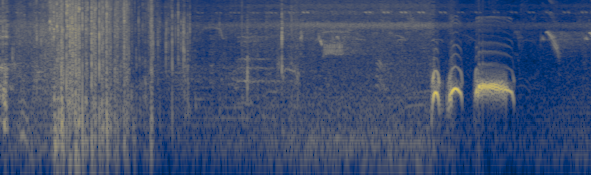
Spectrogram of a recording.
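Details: Spotted dove used as a decoy, put into the trapping enclosure for its first training session; after voices and rustling, a single low, hollow coo phrase ends the recording: two short rising-falling notes and then a longer, held note.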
